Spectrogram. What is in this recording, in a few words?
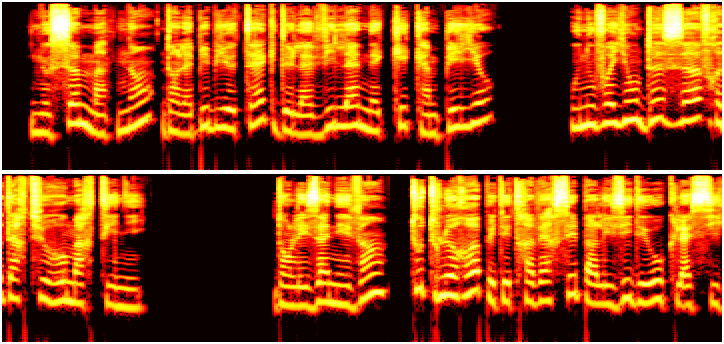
VO Audio guide; Villa Necchi Campiglio; biblioteca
